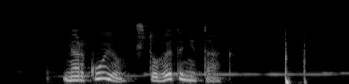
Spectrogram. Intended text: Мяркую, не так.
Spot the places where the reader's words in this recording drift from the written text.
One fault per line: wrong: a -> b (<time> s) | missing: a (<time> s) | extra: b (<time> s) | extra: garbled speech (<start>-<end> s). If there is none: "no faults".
extra: што гэта (1.4 s)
